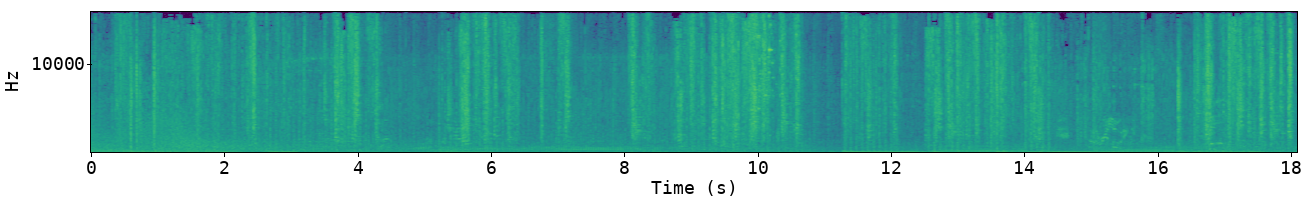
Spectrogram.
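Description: A vehicle-mounted gun fires in rapid bursts.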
